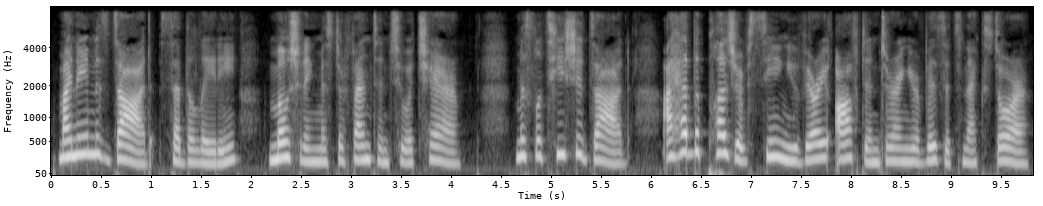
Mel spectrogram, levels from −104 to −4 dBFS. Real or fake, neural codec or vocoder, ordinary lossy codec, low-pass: real; none; MP3, 48 kbps; 7.2 kHz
